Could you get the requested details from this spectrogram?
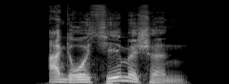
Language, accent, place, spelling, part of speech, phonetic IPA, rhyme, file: German, Germany, Berlin, agrochemischen, adjective, [ˌaːɡʁoˈçeːmɪʃn̩], -eːmɪʃn̩, De-agrochemischen.ogg
- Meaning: inflection of agrochemisch: 1. strong genitive masculine/neuter singular 2. weak/mixed genitive/dative all-gender singular 3. strong/weak/mixed accusative masculine singular 4. strong dative plural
